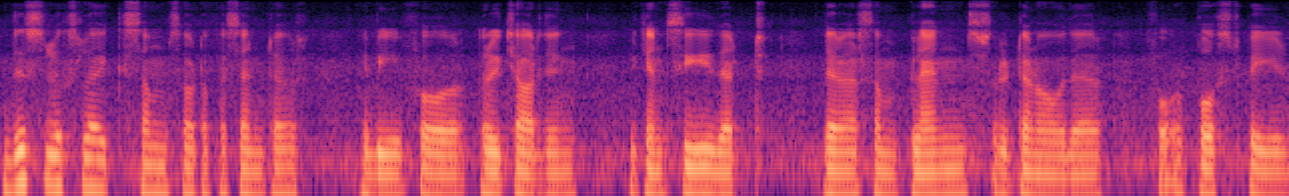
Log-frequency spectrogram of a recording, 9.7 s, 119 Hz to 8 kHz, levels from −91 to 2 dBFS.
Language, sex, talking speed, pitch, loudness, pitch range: English, male, 155 wpm, 105 Hz, -20 LUFS, 100-110 Hz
